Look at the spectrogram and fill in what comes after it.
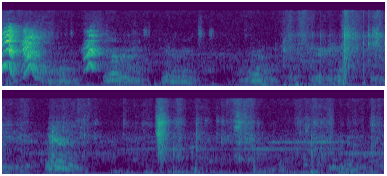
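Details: Young Cocker Spaniel puppies giving a few sharp, high yelps in the first seconds, then softer, scattered whimpers and cries that trail off toward the end.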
